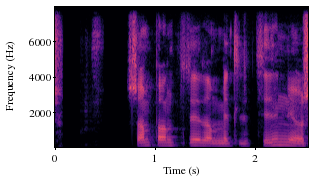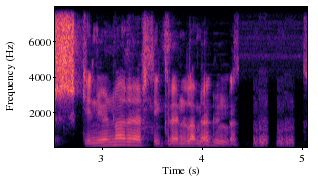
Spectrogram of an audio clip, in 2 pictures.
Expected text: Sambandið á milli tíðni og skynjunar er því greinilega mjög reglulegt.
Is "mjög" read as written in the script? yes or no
no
